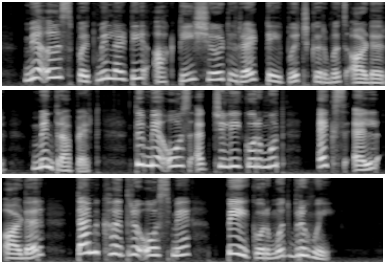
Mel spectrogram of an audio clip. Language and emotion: Kashmiri, neutral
